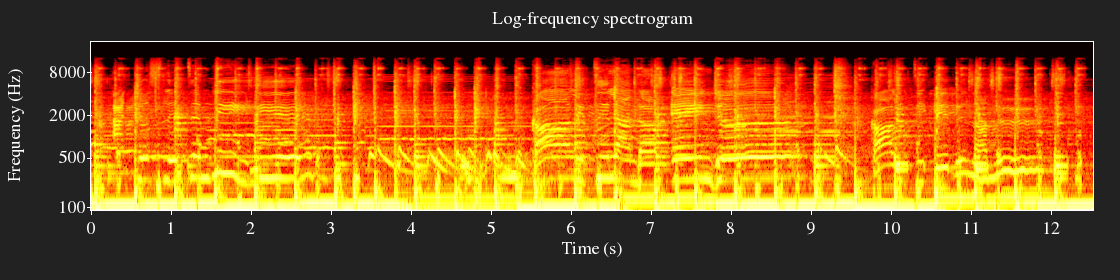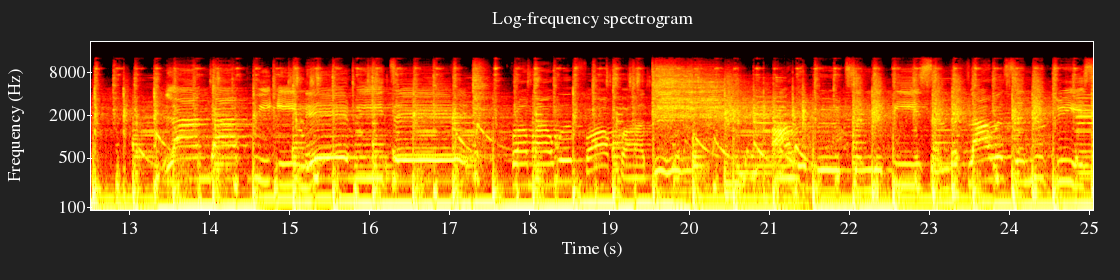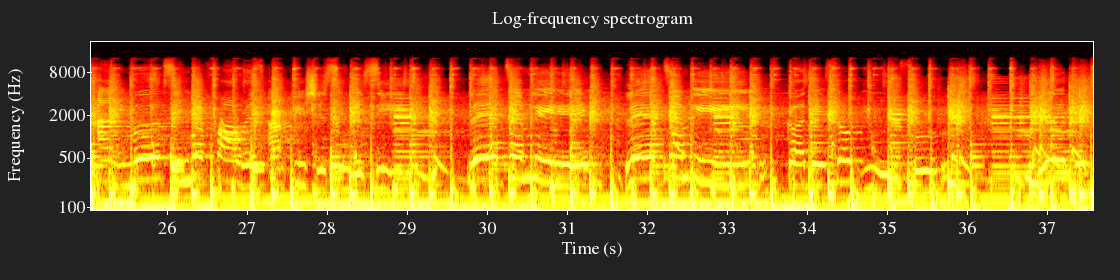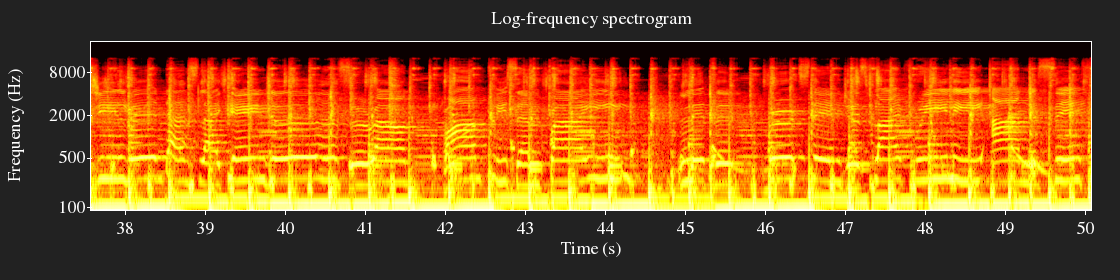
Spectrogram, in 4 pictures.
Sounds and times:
Music: 0.0s - 50.0s.

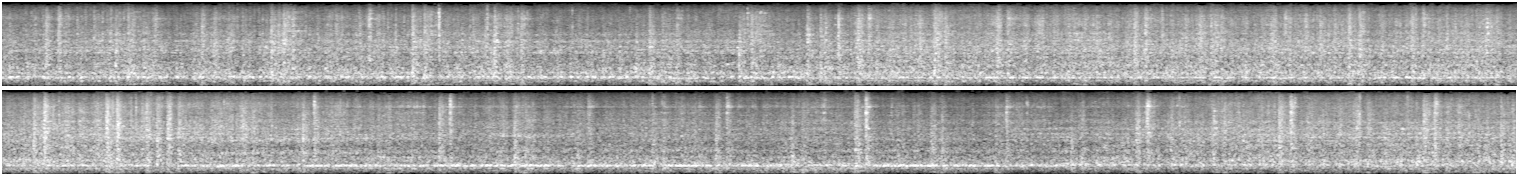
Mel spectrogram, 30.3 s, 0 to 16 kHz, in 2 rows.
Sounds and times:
Railroad car, train wagon: 0.0s - 30.2s
Train: 0.0s - 30.2s.

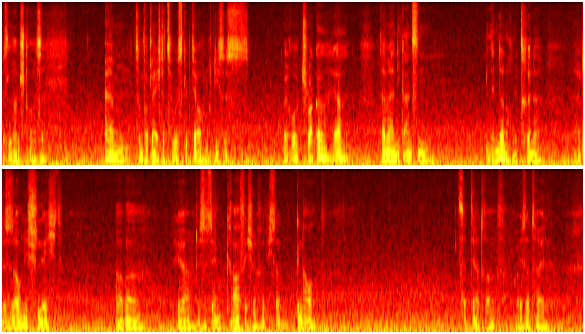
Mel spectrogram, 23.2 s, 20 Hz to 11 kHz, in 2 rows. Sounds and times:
Speech: 0.0s - 1.2s, 2.0s - 5.0s, 5.6s - 8.7s, 9.7s - 12.9s, 13.9s - 18.1s, 20.7s - 22.7s
Vehicle: 0.0s - 23.2s.

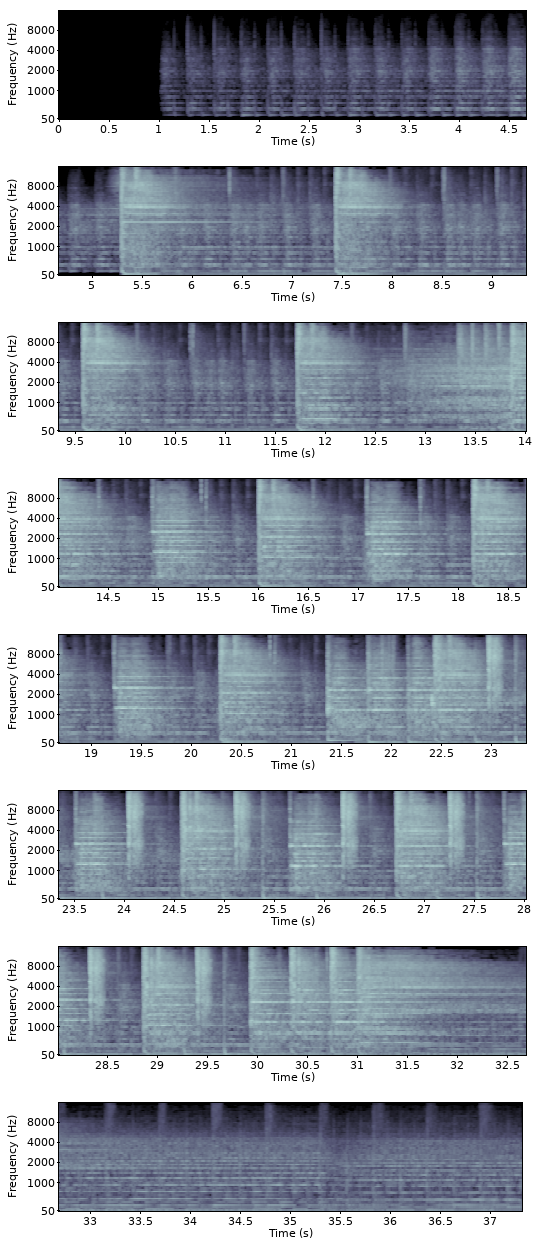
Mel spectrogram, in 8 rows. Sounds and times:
Music: 1.0s - 37.3s.

